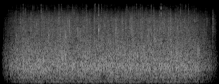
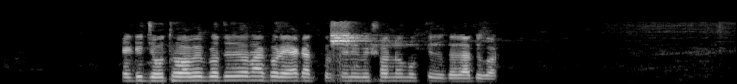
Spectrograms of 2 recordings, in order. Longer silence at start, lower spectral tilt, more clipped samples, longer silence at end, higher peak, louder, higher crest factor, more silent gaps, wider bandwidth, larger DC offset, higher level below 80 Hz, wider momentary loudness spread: second, 0.05 s vs 1.2 s; second, -0.5 dB/octave vs -2 dB/octave; neither; second, 0 s vs 2.4 s; second, -8 dBFS vs 0 dBFS; second, -25 LUFS vs -17 LUFS; about the same, 20 dB vs 20 dB; neither; first, 19 kHz vs 8.2 kHz; neither; first, -64 dBFS vs -70 dBFS; second, 2 LU vs 17 LU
